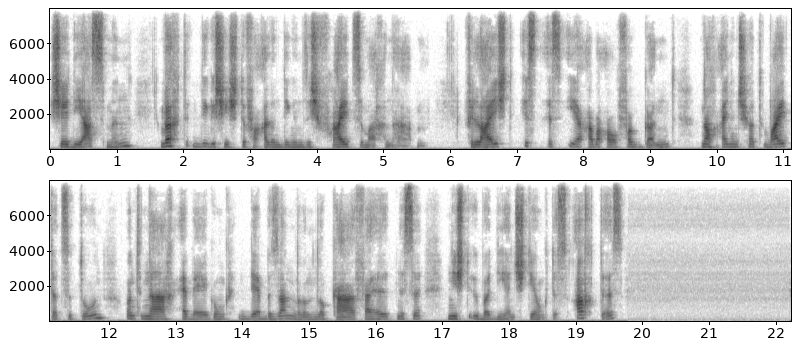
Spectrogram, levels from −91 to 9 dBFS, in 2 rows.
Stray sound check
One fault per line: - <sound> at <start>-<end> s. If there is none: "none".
none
